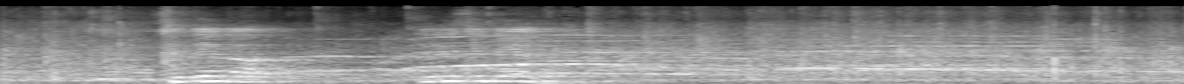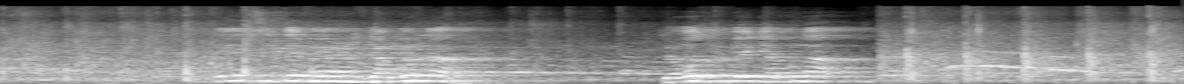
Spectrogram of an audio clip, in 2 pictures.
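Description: A man speaks through a microphone and loudspeaker in an echoing hall.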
